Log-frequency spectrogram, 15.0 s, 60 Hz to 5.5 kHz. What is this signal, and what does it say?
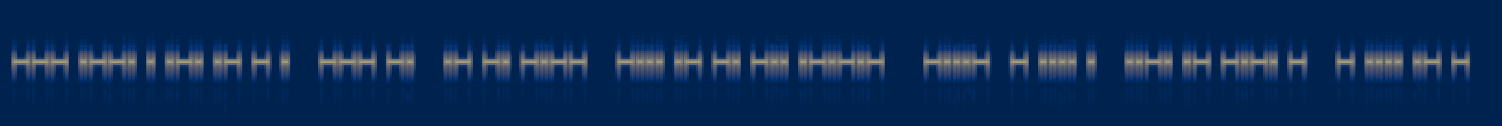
Morse code, heard as a keyed tone, about 25 wpm, 600 Hz. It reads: OPERATE ON ANY BAND. <BT> THE FACT THAT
